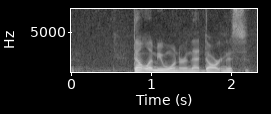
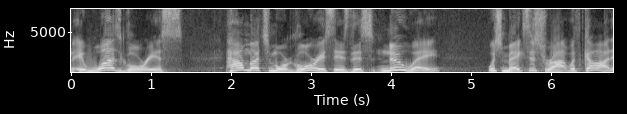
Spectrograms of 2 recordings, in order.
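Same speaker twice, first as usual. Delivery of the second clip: high, ringing sermon delivery; impassioned preaching; 10 semitones higher than usual. Acted. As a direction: proclaim it to the congregation, pitched up. Preaches the verse.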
